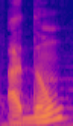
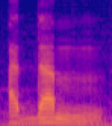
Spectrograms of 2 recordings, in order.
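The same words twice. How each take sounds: First: The word ends without a clear m sound. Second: The word ends with a clear m sound. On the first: This is the habitual French way of saying the name. The speaker calls it wrong. "beaucoup dans la francophonie ont souvent pris l'habitude de dire Adam" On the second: This is how the word is said in Hebrew. The speaker calls it right. "dans l'hébreu, c'est Adam"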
